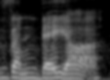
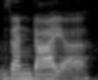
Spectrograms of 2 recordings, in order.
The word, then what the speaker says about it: Zendaya: And one more time, it's pronounced Zendaya. Like, A-ya, not Zendaya.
